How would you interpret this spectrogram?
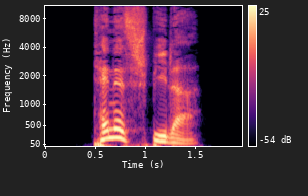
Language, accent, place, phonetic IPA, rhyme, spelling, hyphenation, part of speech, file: German, Germany, Berlin, [ˈtɛnɪsˌʃpiːlɐ], -iːlɐ, Tennisspieler, Ten‧nis‧spie‧ler, noun, De-Tennisspieler.ogg
- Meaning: tennis player (male or of unspecified sex)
